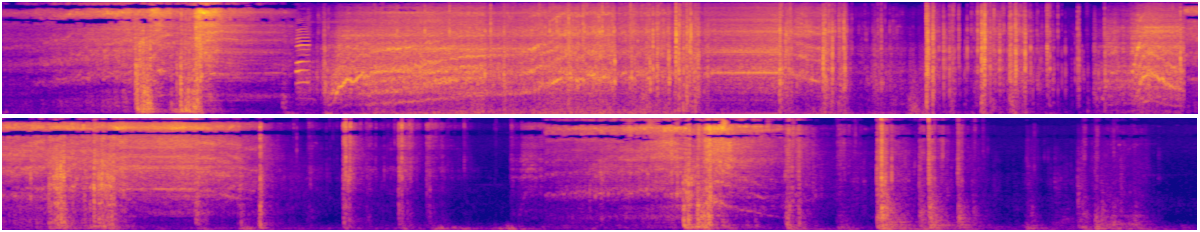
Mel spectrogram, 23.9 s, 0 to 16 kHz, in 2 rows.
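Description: Traxxas 4x4 VXL RC trucks with brushless motors: a couple of hard crashing impacts about a second in, then the motor whining up and down in pitch for several seconds, choppy bursts of motor and clatter, and more hard impacts near the end.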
